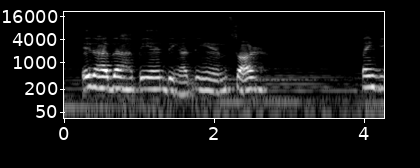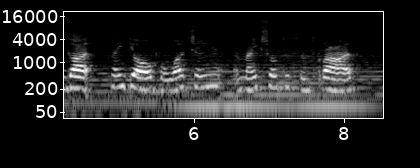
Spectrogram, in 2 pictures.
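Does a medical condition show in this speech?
Yes: cerebral palsy.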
